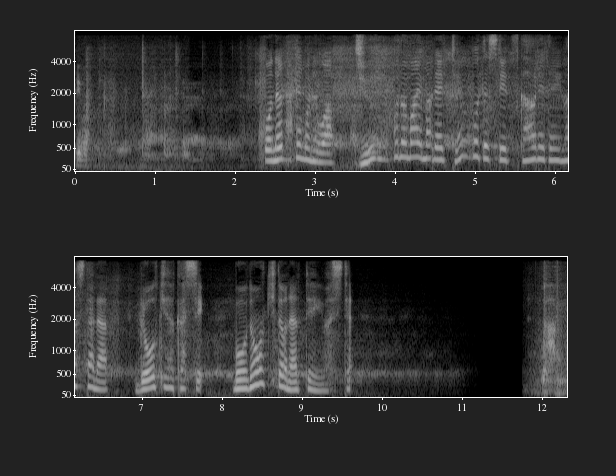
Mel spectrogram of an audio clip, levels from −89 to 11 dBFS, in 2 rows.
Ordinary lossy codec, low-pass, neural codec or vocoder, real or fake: MP3, 48 kbps; 7.2 kHz; codec, 16 kHz, 0.8 kbps, ZipCodec; fake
